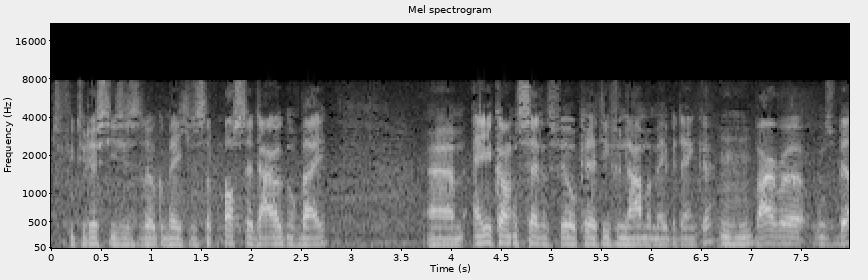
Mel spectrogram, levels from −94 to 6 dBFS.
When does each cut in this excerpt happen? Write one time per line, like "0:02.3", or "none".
0:04.6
